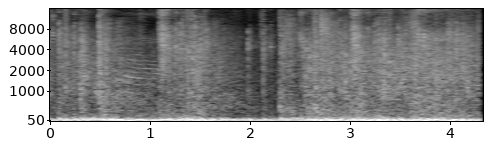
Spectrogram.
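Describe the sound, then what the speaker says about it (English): Cannon fire in the Ultimate General: Civil War video game: a loud, continuous battle din of rumbling artillery booms that overlap into a steady roar for the whole stretch. "These cannons, though, are just putting the hurt on us."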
